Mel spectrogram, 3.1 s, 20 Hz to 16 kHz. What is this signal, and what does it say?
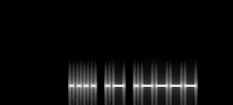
Morse code, heard as a keyed tone, about 25 wpm, 700 Hz. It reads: HA1
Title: Callsign Prefixes for Top 50 DXCC - 25wpm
